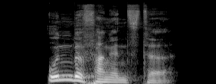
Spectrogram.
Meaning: inflection of unbefangen: 1. strong/mixed nominative/accusative feminine singular superlative degree 2. strong nominative/accusative plural superlative degree
- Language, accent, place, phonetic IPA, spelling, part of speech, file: German, Germany, Berlin, [ˈʊnbəˌfaŋənstə], unbefangenste, adjective, De-unbefangenste.ogg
